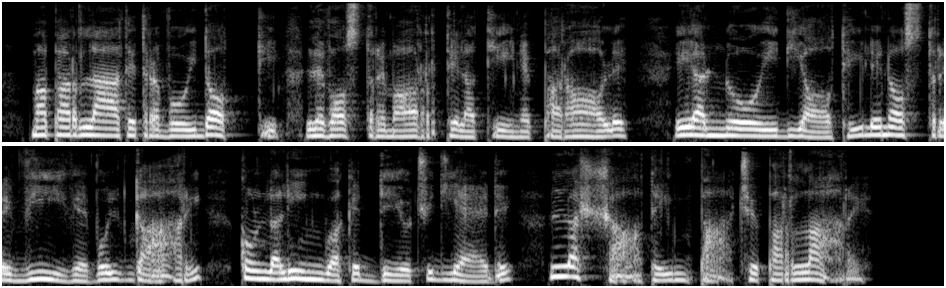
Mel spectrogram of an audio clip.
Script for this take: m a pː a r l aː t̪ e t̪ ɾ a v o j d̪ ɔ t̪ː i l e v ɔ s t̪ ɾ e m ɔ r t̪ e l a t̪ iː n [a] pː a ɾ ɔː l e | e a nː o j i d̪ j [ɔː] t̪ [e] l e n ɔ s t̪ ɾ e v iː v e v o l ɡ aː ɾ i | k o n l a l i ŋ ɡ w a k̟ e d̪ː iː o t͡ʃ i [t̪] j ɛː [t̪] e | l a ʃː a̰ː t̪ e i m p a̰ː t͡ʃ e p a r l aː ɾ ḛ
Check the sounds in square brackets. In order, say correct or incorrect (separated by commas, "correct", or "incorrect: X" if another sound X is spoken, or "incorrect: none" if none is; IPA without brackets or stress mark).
incorrect: e, correct, incorrect: i, incorrect: d̪, incorrect: d̪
